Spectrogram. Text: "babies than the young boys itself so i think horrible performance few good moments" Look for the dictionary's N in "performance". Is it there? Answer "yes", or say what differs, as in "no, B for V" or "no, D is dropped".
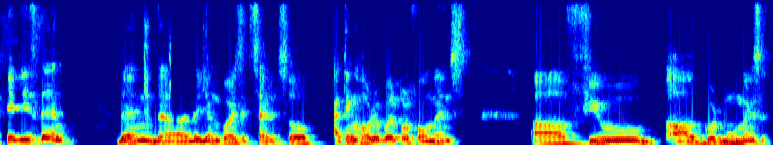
yes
